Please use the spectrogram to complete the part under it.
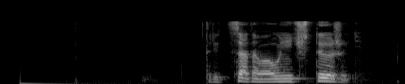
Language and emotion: Russian, angry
